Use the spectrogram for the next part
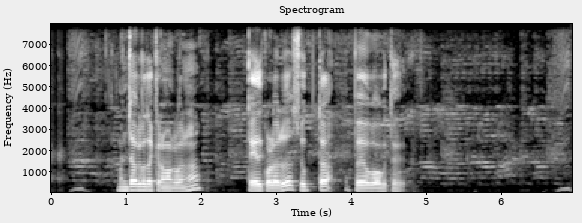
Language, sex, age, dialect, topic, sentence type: Kannada, male, 36-40, Central, agriculture, question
